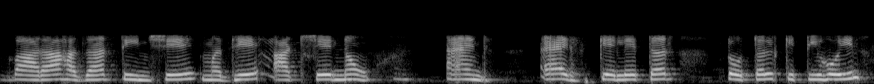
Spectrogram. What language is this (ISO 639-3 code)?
mar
